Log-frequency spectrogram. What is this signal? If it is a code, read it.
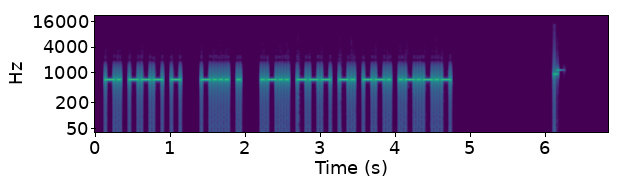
Morse code, heard as a keyed tone, about 30 wpm, 700 Hz. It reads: NOT BE LONG.
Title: Sentences from Top 1200 Words 30wpm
